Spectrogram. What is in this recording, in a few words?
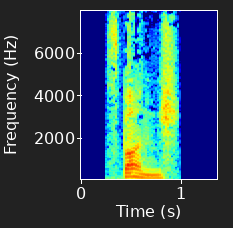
"sponge", voice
